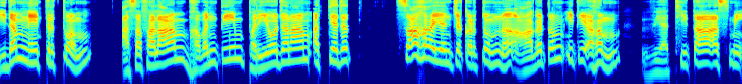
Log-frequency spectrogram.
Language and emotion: Sanskrit, disgusted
